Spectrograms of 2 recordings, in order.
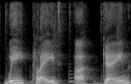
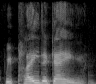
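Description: First: The D sound is said separately from the next word. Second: The D sound is linked into the next word. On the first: The speaker calls it wrong. "Fine, but sounds a bit robotic" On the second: The speaker calls it right. "let's make it sound natural and make that D sound link into that next word"

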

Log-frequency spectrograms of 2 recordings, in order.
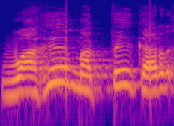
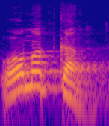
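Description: First: The first word is said as 'vah'. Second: The first word is said as 'o'. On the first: "വഹ് മത്ത് കർ എന്ന് എഴുതും" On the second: "നമ്മൾ പറയുമ്പോൾ എങ്ങനെ പറയണം?"

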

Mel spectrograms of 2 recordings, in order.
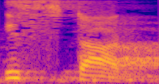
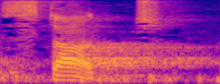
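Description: First: A short vowel is added before the s. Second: The word starts directly with the s sound. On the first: The speaker calls it wrong. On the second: The speaker calls it right.

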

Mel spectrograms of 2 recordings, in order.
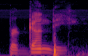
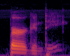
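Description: First: The stress is on the second syllable. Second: The stress is on the first syllable. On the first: It names a street in New Orleans. "We stress that second syllable" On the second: It names a shade of purple. "We stress that first syllable"

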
